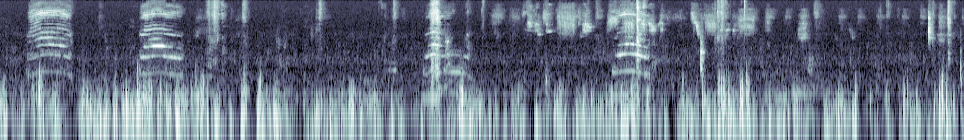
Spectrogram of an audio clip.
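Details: Cat eating chicken: several meows, the first two close together, later ones shorter and spaced out, over steady low chewing and handling noises throughout.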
